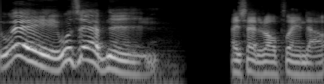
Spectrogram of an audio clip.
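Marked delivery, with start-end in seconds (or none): 0.0-1.6 swooping, wise-guy tough-guy gangster voice. Imagining the crow he'd train greeting people in his house, in a gangster voice. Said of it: "trained him to talk like a gangster".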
